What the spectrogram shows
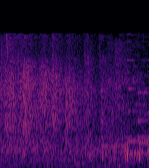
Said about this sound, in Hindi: एक बार हम सभी जोरदार तालियों से भाई जी का स्वागत करते हैं, स्वागत करते हैं, स्वागत करते हैं।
